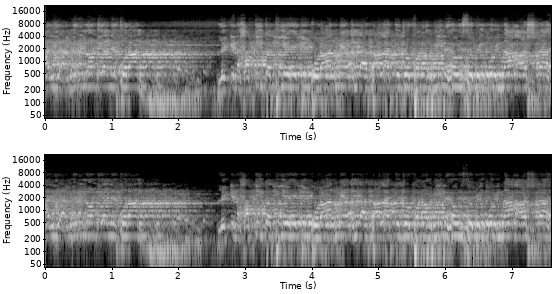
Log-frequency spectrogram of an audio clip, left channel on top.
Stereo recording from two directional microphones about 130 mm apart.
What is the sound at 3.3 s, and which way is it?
A man's voice, 25° right (ahead or behind).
